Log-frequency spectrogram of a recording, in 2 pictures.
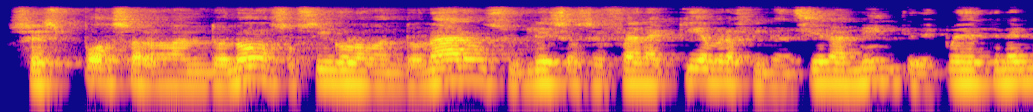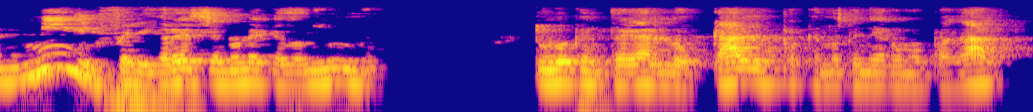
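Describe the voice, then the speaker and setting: A man's voice: medium pitch, fairly quick. A male preacher giving a sermon, emphatic and often repeating himself. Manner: emphatic and repetitive. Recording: roomy, slightly dull recording.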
